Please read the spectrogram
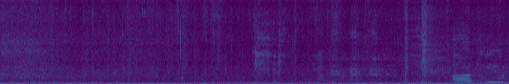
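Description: Outdoor ambience: a steady low rumble, a few faint clicks, and near the end a short pitched call that rises and falls.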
